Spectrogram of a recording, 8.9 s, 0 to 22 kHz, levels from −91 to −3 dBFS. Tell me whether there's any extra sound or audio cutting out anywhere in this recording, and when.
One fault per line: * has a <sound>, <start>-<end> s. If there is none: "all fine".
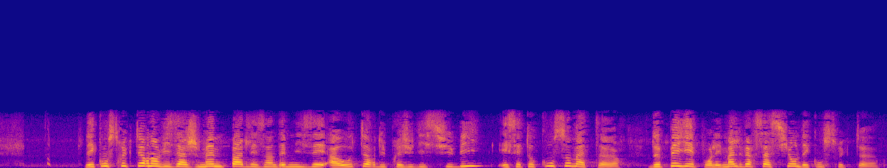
* has a chirp, 0.5-0.5 s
